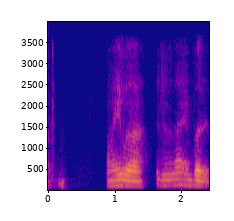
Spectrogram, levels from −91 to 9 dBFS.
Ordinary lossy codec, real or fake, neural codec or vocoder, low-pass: AAC, 32 kbps; fake; codec, 24 kHz, 0.5 kbps, DualCodec; 3.6 kHz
